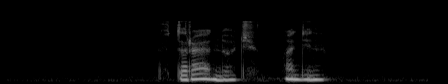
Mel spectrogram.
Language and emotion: Russian, sad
